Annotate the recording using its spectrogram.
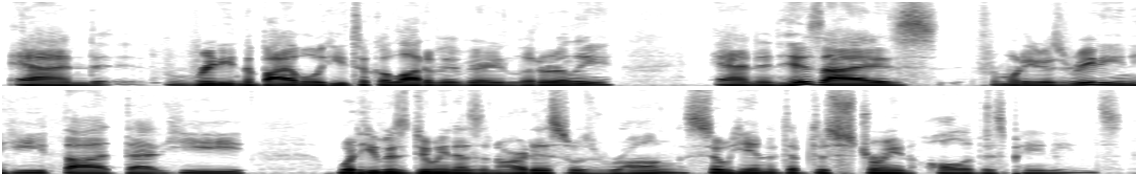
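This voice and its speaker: A man co-hosts a relaxed podcast chat and rambles through his points with plenty of restarts and fillers. He sounds winded, still catching his breath, and his voice is mid-pitched. The sound is close and dry, with no room around it. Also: moderate pace, no echo. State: out of breath after a bike ride. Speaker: podcast co-host. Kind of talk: casual music podcast chat. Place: home.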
